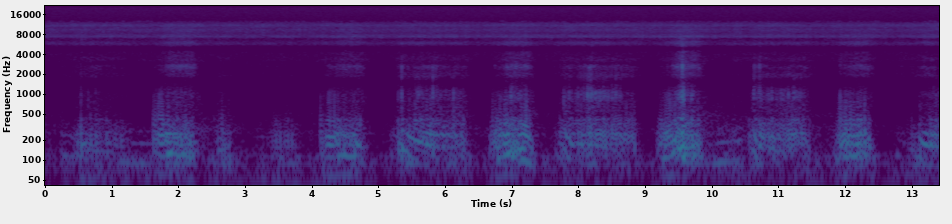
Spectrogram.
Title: Baby snoring #snoring #babysnoring #baby #snor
